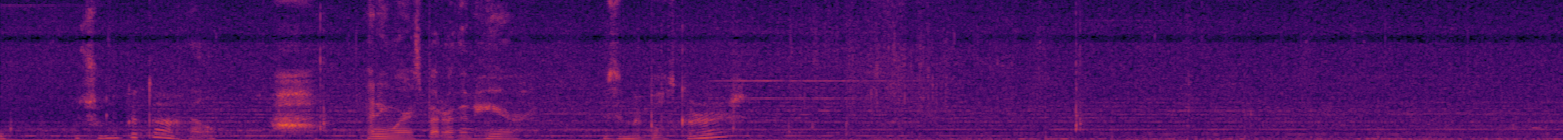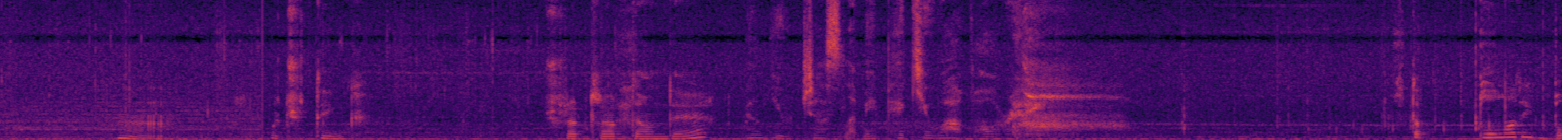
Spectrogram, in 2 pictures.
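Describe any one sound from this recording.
A young woman talks calmly into a microphone close by.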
